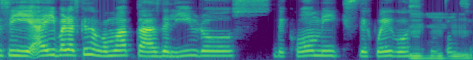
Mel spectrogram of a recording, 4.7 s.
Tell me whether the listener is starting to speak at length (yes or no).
yes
